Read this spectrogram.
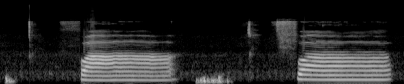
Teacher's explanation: اوپر کے دانتوں کا کنارہ اور نیچے والے ہونٹ کے گیلے حصے کو لگے۔ اوپر والے دانتوں کے کنارے جب نیچے والے ہونٹ کے گیلے حصے کو لگے تو فا کی ادائیگی کی جائے گی۔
